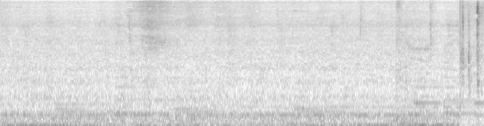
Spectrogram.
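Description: A passenger train on the line to Beckton in London rolls along with a steady, loud, low rumble and faint wheel noise, heard from inside the carriage.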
